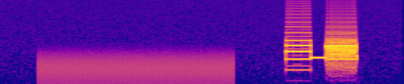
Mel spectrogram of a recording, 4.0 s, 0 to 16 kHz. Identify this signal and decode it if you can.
Caller ID data burst, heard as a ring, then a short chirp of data, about 1200 baud.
